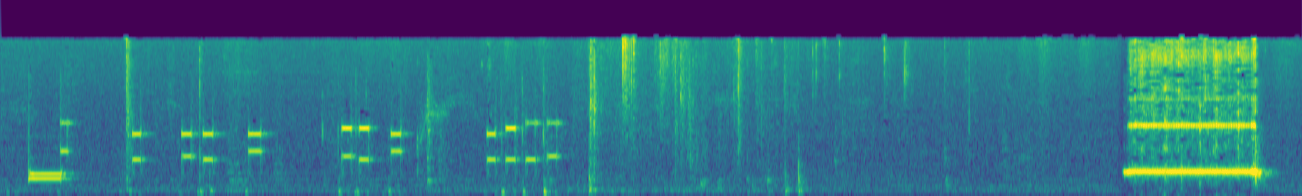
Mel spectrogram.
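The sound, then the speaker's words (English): A quick series of touch-tone dialing beeps in uneven bursts as a phone call is placed, then a pause with faint background noise before a loud, steady phone ring tone sounds for about two seconds. No one speaks. “we'll try to call her again.”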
